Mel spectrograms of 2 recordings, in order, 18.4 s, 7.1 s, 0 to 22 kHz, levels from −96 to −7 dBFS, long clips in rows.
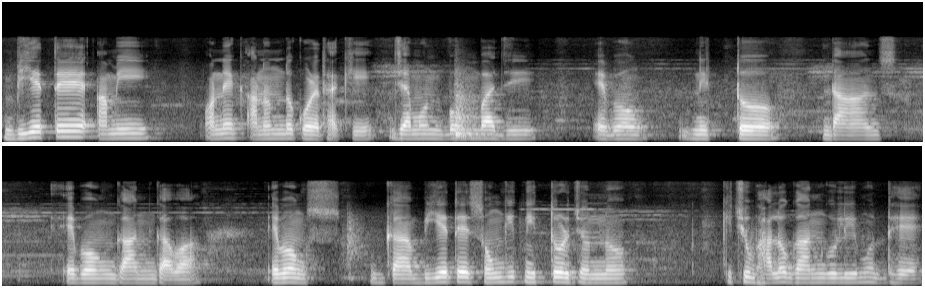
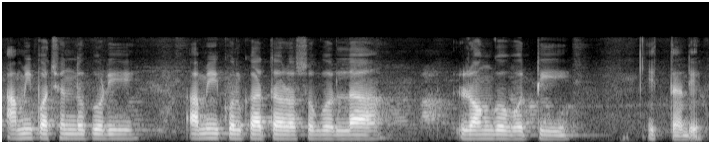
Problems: none marked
